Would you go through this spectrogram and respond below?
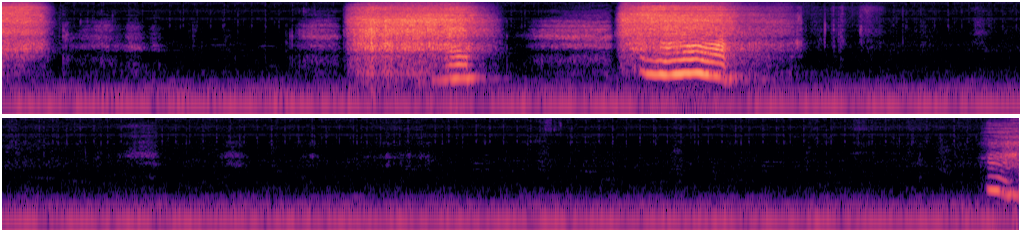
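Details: Person with a bad head cold: two loud, sharp inhaled gasps with a rising voiced catch, the build-up before a sneeze, then quiet room hum; gasping.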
